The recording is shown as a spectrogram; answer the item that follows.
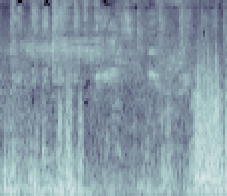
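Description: Wind buffeting a phone's microphone on a fast-moving amusement ride: an uneven rush of noise with a low rumble and no clear voice.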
